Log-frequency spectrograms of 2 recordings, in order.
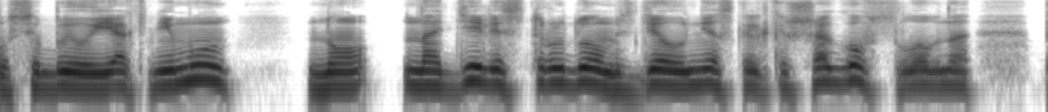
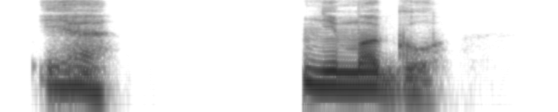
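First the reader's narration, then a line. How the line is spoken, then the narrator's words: Barely audible. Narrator (Russian): еле слышно проговорил Ромашка, посеревшими губами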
